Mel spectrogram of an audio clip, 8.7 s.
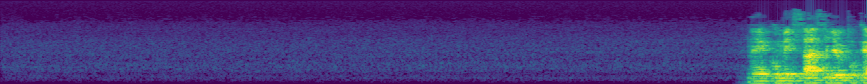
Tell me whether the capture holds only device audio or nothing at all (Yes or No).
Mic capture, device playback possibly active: No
